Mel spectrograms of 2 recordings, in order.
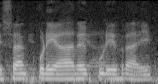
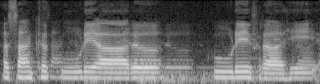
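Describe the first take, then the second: First: ਕੁੜਿਆਰ said with a short u, hurried, a bit quieter; common mistake. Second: Slow, long ਕੂ in ਕੂੜਿਆਰ with a pause before ਕੂੜੇ ਫਰਾਹੇ; correct long vowel. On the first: Teacher imitates the wrong short vowel. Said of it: "ਐਂ ਬੋਲਦੇ ਅਸੀਂ". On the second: Teacher gives the correct long ਕੂੜਿਆਰ. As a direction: lengthen the ਕੂ and rest after it. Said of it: "ਐਂ ਬੋਲਣਾ". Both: Shown as a demonstration.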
